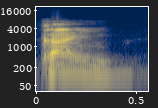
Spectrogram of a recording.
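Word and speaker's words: chyme: तो चाइ कहलाता है। ठीक? ठीक है? काइम। चाइ इसको नहीं पढ़िएगा। इसको क्या पढ़िएगा? काइम। ठीक है? यहां साइलेंट है।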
